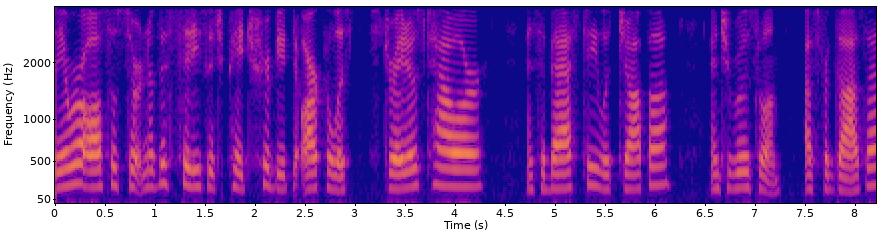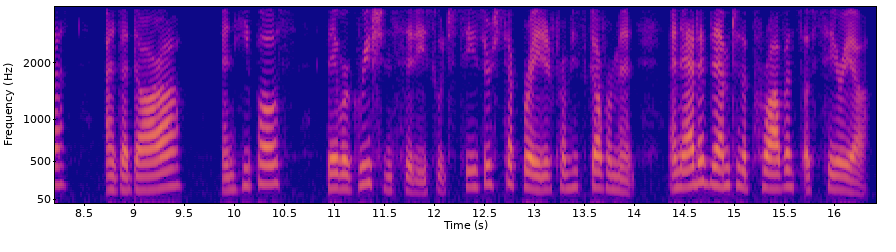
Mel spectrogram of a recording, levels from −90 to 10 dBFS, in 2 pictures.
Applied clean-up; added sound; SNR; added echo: none; none; none; none.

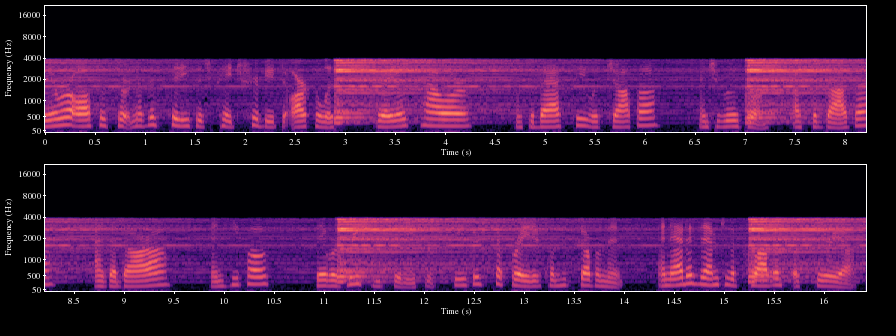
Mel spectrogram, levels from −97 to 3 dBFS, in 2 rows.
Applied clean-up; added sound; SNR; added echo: none; Crash cymbal; 0 dB; none.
